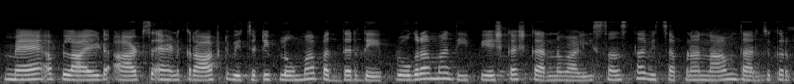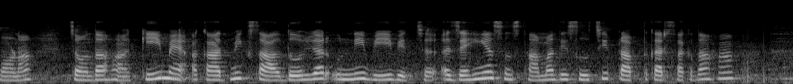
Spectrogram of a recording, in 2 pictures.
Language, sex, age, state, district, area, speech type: Punjabi, female, 18-30, Punjab, Barnala, rural, read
